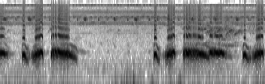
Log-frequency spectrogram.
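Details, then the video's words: Spotted dove cooing, aimed at training caged birds: two phrases, each made of short clipped notes and a long loud falling coo, separated by a quiet pause. A faint steady high tone sounds throughout. "masteran burung tekukur/derkuku"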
